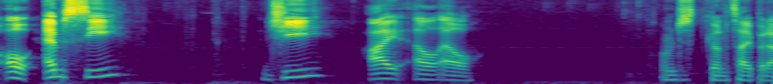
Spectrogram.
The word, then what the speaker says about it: McGill: Mac, McGill. – like McDonald's. – McDonald's, yes, my bro.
